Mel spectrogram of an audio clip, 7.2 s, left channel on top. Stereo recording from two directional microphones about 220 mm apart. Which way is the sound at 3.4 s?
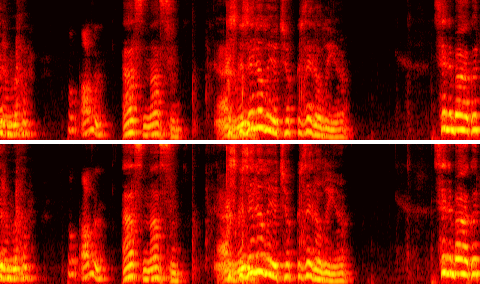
45° right (ahead or behind).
